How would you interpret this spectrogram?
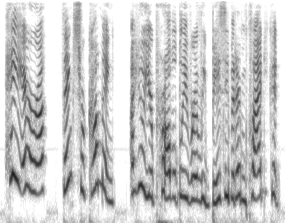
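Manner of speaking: high, bright-eyed rush of a greeting; eager Midoriya voice. Acted. Midoriya opening the door to Era, eager high greeting. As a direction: burst out happy to see her.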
